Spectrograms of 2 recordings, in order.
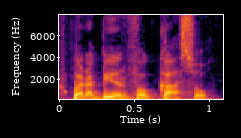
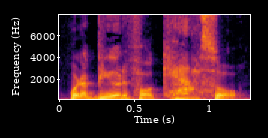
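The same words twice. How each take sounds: First: "castle" as CA-so, no glide; pure A variant. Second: "castle" as KE-A-so, higher pitched; preferred glide variant. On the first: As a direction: say "castle" with a plain A and silent T. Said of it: "puedes decir queso o caso". ("castle" dicho "caso") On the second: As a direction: lift the sentence and glide E to A in "castle". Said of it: "Yo digo más queso". ("castle" dicho "queaso", más agudo) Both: Shown as a demonstration.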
